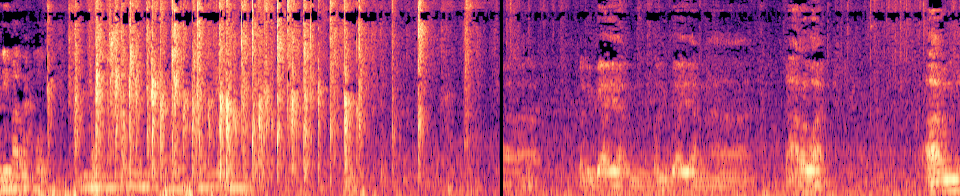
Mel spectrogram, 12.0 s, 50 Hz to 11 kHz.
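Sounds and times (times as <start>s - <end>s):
people clapping: 0.6s - 5.8s.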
